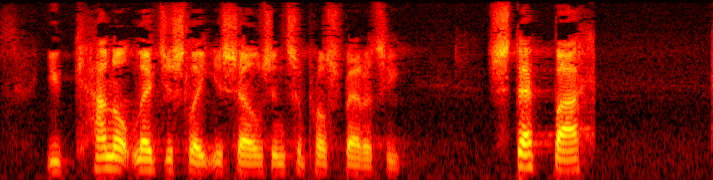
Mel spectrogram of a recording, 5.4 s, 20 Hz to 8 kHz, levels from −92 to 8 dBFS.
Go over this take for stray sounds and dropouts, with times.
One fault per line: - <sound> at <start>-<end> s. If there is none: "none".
none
